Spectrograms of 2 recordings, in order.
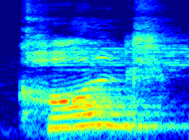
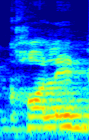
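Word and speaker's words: called: burned খোল ডাকা কল কলড কলড এটা অনেকে ভুল করে ভুল করে কলেড বলে হ্যাঁ অনেকেই ভুল করে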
